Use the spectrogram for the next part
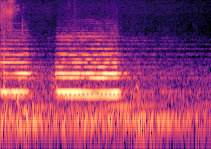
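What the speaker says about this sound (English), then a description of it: "Why is someone horning, and where?" A Porsche Panamera in a wedding procession sounds its horn in two bright tonal honks, the second a bit longer, heard from inside another vehicle over low road rumble.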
